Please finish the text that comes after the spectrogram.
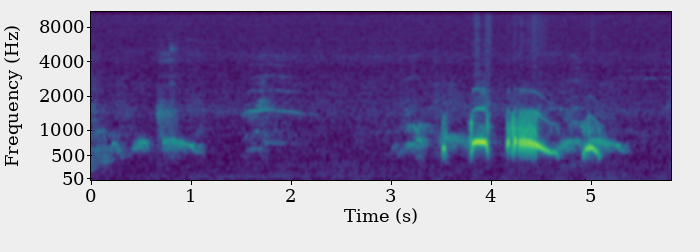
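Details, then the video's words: Female spotted dove calling to excite males: soft low murmurs, then a loud burst of short coos, a stuttering rattled note and a final falling coo near the end. "CU GÁY MÁI KÍCH TRỐNG"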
